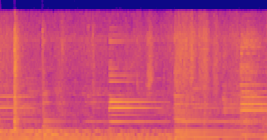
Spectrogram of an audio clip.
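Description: Acoustic guitar chords strummed and left ringing, changing chord about once a second.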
